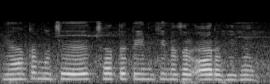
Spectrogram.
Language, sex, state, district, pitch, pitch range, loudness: Hindi, female, Chandigarh, Chandigarh, 245 Hz, 235-250 Hz, -17 LUFS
